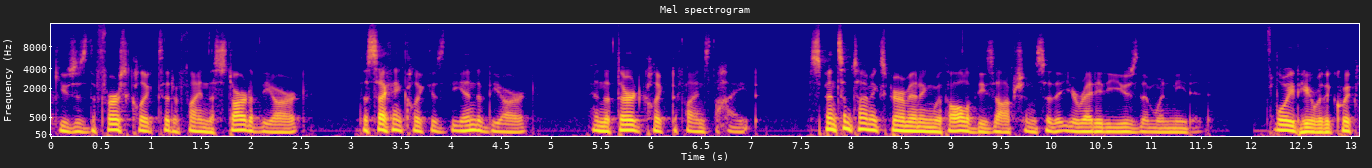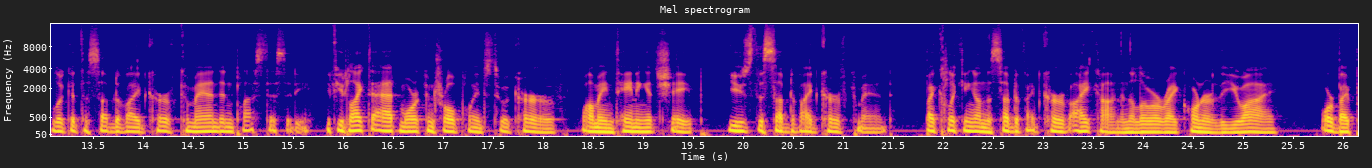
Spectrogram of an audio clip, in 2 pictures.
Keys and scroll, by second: 25.5 alt+1.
